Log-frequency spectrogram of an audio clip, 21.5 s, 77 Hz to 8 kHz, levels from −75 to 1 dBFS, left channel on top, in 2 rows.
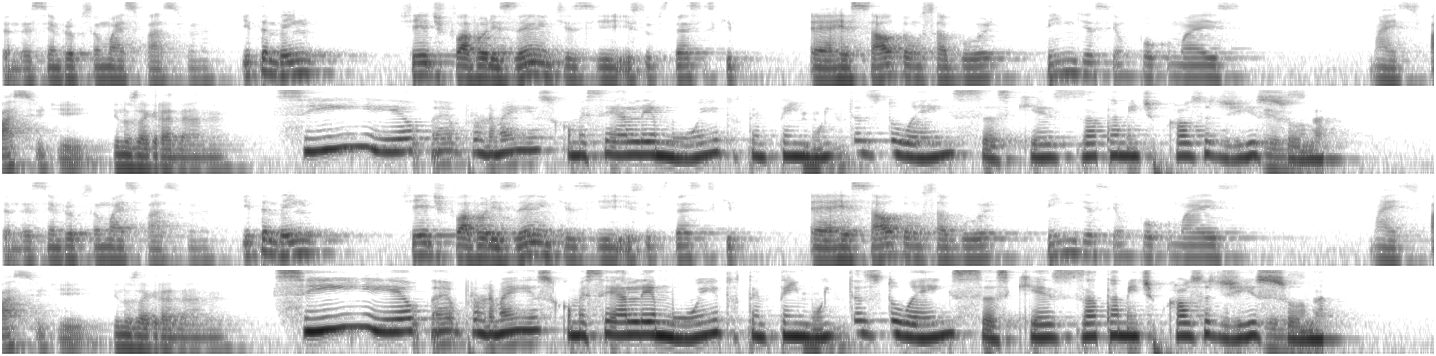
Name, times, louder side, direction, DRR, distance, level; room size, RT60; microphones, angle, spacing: voice 1, 0.0-2.3 3.0-5.5 6.1-7.5 7.8-9.2 10.3-12.4 16.7-17.1 20.2-20.4, left 1 dB, 20° left, 9 dB, 0.5 m, -30 dB
voice 2, 12.8-20.7, right 4 dB, 40° right, 14 dB, 0.3 m, -22 dB
13.0 x 4.8 x 3.1 m, 0.92 s
head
